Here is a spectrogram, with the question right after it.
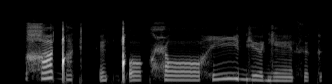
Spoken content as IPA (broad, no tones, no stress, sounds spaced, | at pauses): χ a ɡ͡ǃ a k t͡sʼ ẽ k ǃʼ ɔː k ħ ɔː h iː bʲ øː ɡʲ ẽː θ ʏ k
